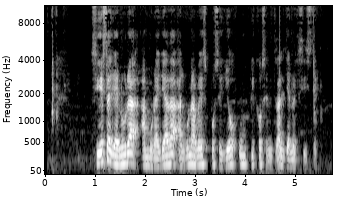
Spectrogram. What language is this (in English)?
Spanish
